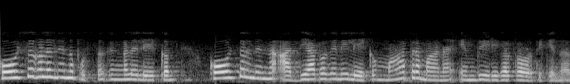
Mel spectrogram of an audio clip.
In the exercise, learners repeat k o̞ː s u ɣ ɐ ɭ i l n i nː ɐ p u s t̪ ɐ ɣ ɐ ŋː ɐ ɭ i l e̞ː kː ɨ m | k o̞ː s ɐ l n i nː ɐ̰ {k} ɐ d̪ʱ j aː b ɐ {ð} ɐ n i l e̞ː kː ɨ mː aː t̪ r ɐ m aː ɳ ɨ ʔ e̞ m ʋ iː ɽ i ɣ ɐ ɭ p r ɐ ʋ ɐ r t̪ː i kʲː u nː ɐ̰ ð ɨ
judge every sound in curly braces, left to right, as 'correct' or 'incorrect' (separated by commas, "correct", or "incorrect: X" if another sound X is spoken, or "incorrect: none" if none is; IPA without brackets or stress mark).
incorrect: ʔ, incorrect: ɣ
